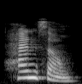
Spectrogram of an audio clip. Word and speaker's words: handsome: नहीं इसमें ड का प्रोनंसिएशन नहीं है। Right pronunciation is हैंडसम। हैंडसम। Imagine करिए कि ड स्पेलिंग नहीं होने पर आप इसे कैसे प्रोनंसिएशन करते। आप कहते हैंडसम।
